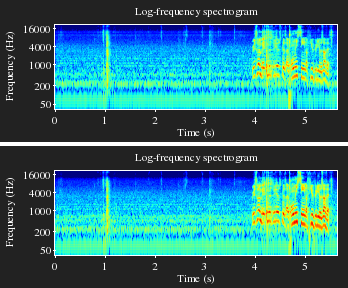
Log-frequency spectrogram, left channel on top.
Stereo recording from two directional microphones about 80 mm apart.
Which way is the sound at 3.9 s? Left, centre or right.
Right.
